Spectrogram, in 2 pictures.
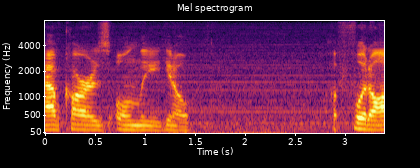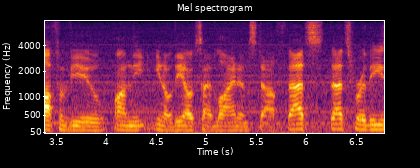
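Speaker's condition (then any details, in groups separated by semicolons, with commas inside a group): No condition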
